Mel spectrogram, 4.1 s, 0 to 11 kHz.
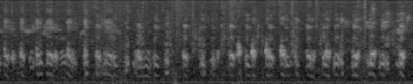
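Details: Iraqi-type chukar partridge, wild, in May 2017 mating season on a morning during capture: fast, uneven clusters of rasping chuk-chuk notes, several per second, continuing throughout, above a low droning hum.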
